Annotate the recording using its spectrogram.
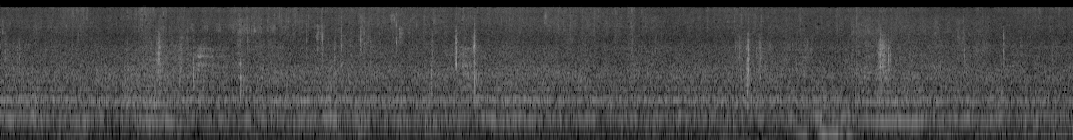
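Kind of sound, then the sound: insect, honeybee colony buzzing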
